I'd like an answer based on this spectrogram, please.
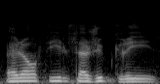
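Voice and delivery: plain reading voice

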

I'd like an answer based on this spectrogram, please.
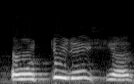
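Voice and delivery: cri stupéfait, lent et aigu; le père n'en revient pas. A narrator's reading. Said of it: "s'écria le père stupéfait". (s'écrier, stupéfait)

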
